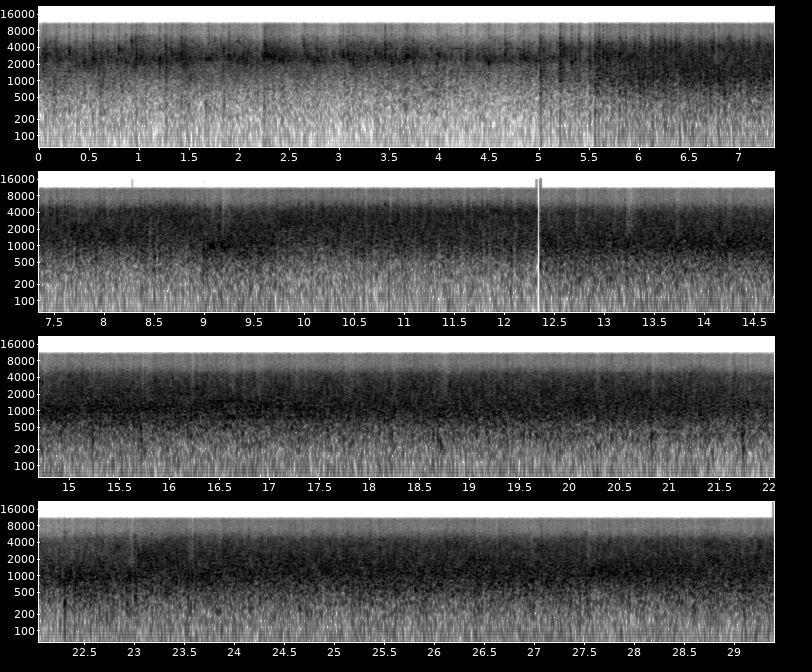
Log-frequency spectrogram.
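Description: Thunderstorm rain pouring down steadily, getting heavier about five seconds in.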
